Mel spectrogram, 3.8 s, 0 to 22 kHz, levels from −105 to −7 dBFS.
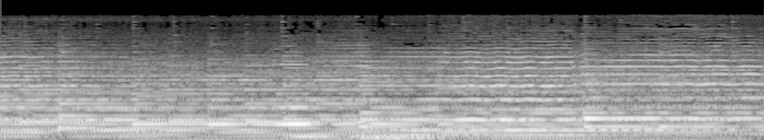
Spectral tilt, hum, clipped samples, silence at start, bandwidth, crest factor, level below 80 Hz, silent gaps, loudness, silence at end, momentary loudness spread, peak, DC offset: -6.5 dB/octave; none; under 0.1%; 0 s; 13 kHz; 14 dB; -34 dBFS; none; -17 LUFS; 0 s; 3 LU; -2 dBFS; under 0.1%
